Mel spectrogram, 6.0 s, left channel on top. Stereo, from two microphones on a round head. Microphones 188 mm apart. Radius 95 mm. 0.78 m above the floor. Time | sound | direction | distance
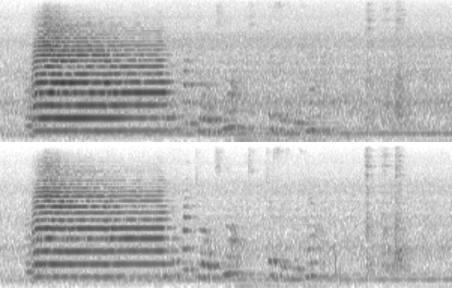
0.3 | a trumpet | 5° left (ahead or behind) | 1.5 m
2.3 | a woman speaking | 75° right (ahead or behind) | 3.5 m
4.8 | cutlery clinking | 75° right (ahead or behind) | 2.0 m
